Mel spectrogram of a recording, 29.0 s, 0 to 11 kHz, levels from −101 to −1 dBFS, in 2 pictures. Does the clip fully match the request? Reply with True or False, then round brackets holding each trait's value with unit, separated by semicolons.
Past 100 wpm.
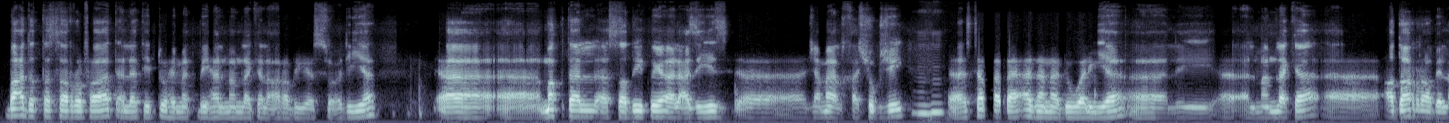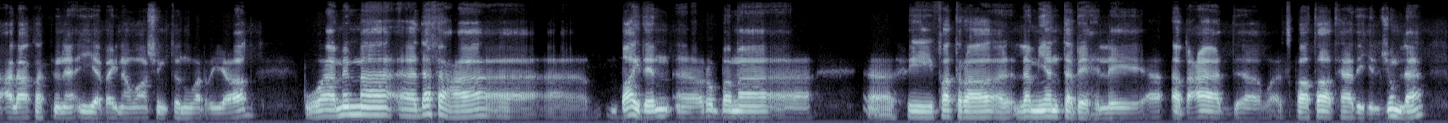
False (70 wpm)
